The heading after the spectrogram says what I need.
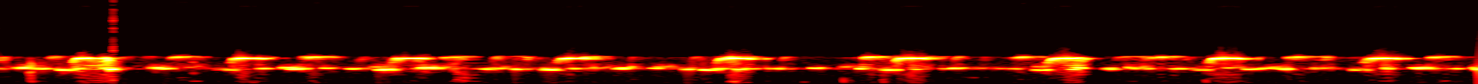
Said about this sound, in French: Autour de moi, le chant des petites grenouilles arboricoles. Vous pouvez les entendre.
